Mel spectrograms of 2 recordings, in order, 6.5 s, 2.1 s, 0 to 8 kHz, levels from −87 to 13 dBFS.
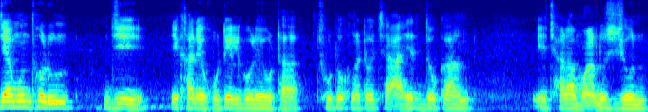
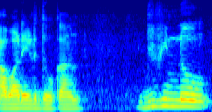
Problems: none marked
